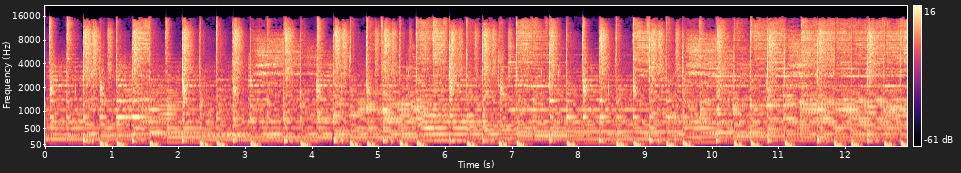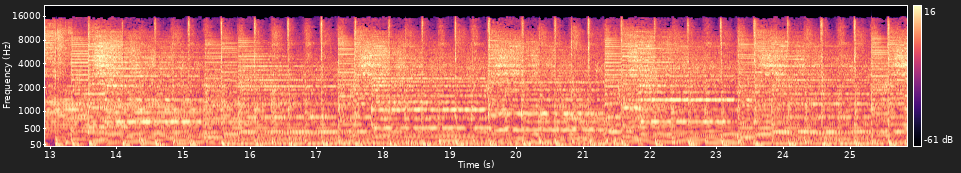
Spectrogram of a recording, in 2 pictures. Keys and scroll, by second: 1.0 4, 6.3 5, 12.1 Delete, 13.3 2, 20.3 space, 22.0 2.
